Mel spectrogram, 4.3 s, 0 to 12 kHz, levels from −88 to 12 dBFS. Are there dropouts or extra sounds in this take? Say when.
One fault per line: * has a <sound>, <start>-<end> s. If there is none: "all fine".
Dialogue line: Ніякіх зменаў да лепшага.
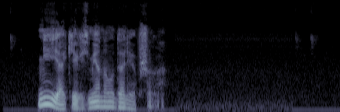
all fine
